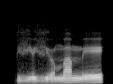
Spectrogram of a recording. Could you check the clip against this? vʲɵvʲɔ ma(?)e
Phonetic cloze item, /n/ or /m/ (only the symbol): m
